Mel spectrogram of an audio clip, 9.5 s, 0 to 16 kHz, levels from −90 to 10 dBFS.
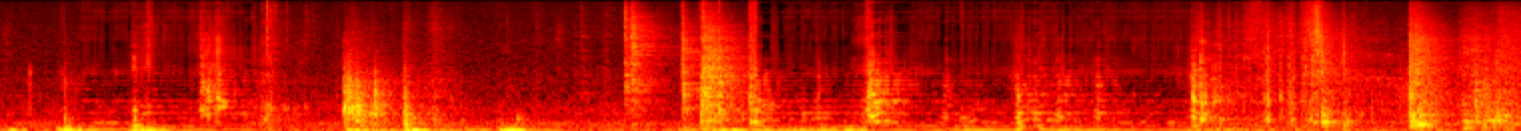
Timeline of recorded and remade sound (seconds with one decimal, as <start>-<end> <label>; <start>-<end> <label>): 0.0-0.5 recorded; 0.5-1.6 remade; 1.6-4.7 recorded; 4.7-7.5 remade; 7.5-9.5 recorded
